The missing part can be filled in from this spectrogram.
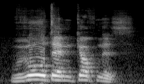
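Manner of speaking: hammed-up Cockney accent; jokey, exaggerated Cockney accent; mock Cockney. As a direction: play a caricature East End Londoner's accent. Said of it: "imagine if I talk like that".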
